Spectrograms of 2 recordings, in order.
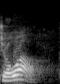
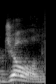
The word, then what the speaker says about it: Joel: The prophet Joel, or Joel, depending on how you want to pronounce his name, spoke specifically of the last days, what he calls the terrible days of the Lord.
